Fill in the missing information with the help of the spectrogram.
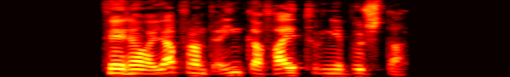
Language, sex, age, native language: Icelandic, male, 60-69, Icelandic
